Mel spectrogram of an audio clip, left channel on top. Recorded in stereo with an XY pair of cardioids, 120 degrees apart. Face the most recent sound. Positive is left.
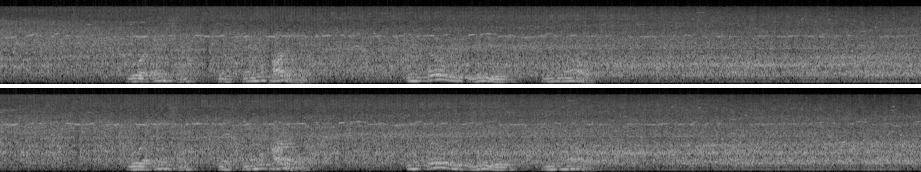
turn(degrees=10)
